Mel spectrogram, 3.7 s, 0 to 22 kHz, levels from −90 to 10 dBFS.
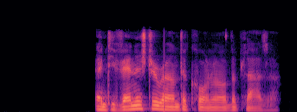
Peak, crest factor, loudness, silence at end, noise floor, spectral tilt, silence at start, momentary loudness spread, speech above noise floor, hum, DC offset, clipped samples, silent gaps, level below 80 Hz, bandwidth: -4 dBFS; 20 dB; -21 LUFS; 0.25 s; under -90 dBFS; -5 dB/octave; 1.2 s; 11 LU; over 69 dB; none; under 0.1%; under 0.1%; none; -50 dBFS; 7.8 kHz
